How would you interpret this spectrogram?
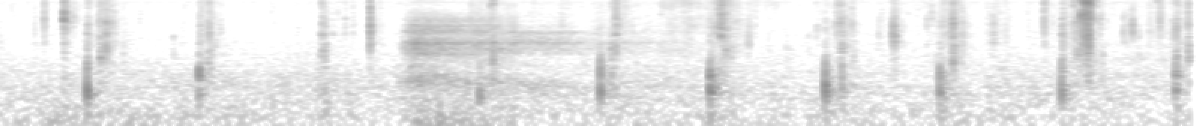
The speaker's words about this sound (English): Isn't that footsteps I'm hearing?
